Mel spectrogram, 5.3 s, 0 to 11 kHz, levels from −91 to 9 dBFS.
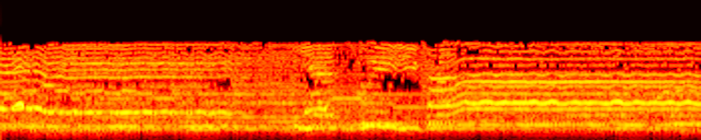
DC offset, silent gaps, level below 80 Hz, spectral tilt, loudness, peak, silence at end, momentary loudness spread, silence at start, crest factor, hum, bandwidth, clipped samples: under 0.1%; none; -70 dBFS; -8 dB/octave; -17 LUFS; -4 dBFS; 0 s; 4 LU; 0 s; 14 dB; none; 4.2 kHz; under 0.1%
